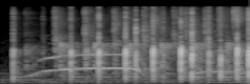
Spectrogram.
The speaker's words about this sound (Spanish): Un aplauso, por favor, la gente del público.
